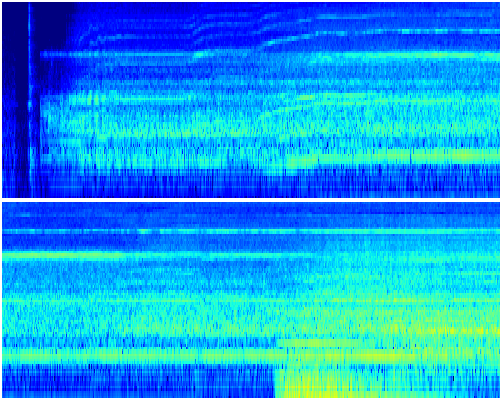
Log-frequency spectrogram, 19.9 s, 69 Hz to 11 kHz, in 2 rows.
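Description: Bosch PBD 40 bench drill press switched on about a second in, its motor whine rising in pitch as it spins up and then running steadily at 450 rpm. About 15 seconds in, a 13 mm twist bit starts cutting into 2 cm steel, adding a loud low rumble.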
